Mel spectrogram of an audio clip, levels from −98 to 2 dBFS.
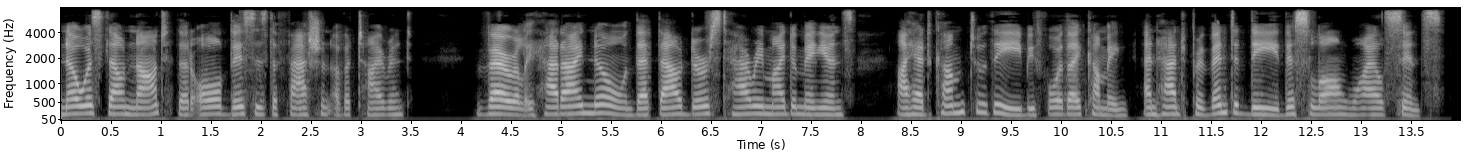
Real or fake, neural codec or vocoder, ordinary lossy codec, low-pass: real; none; AAC, 48 kbps; 7.2 kHz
